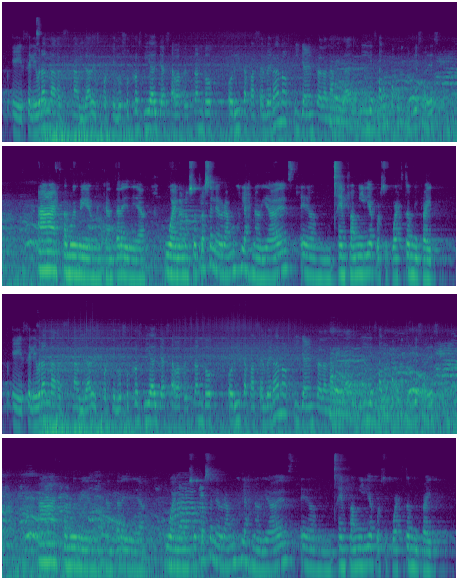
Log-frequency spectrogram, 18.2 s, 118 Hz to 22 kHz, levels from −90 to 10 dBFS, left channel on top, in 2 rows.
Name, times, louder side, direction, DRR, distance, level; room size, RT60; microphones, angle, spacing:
voice 1, 0.2-8.9, right 1 dB, 10° right, 0.5 m, -34 dB
sound 1, 0.7-14.5, right 1 dB, 65° right, 1.6 m, -31 dB
sound 2, 6.5-13.2, right 4 dB, 90° right, 0.9 m, -36 dB
voice 2, 9.8-12.0 12.3-17.7, left 5 dB, 65° left, 0.5 m, -30 dB
28.5 x 12.0 x 7.7 m
head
